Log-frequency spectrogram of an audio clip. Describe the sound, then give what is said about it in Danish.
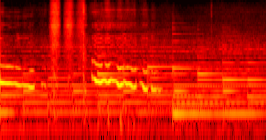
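A voice imitates crying: wavering, whimpering sobs broken by three quick sniffles, then a shaky moaning wail trailing into a lower, steady drawn-out sob, fairly loud. “Det lød som om nogen snøftede.”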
